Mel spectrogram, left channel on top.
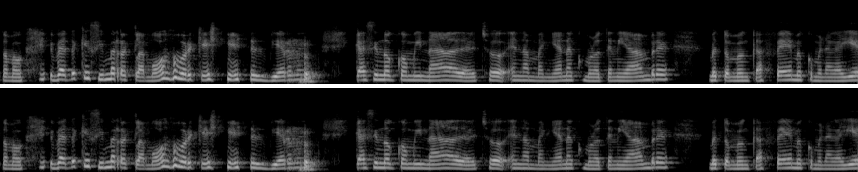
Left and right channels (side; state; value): both; normal; correlation 0.87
